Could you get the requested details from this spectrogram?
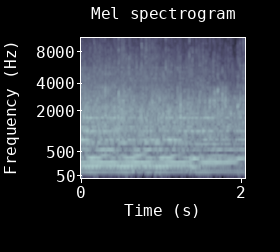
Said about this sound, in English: Now clap those hands and take your seats.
